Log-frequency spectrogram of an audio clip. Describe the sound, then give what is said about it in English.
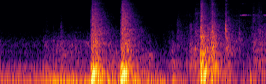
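Back doors of a prison van are opened from outside: a few sharp, heavy clunks and bangs in two close pairs over a low, steady rumble. “Another guard opens the back doors from outside, and they lead the young man into the prison.”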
